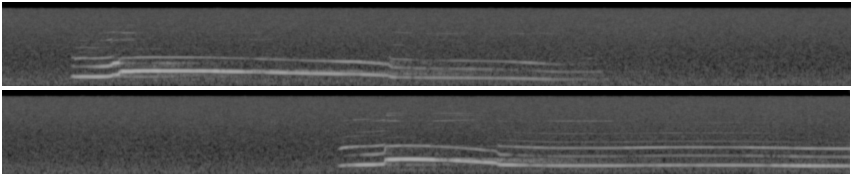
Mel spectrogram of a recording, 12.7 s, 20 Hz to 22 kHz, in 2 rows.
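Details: A gray wolf pup of the Snake River pack, Summit Ridge area, Wallowa County, Oregon, 25 July 2012, howls long, smooth rising then falling howls; pack members, unseen, return its howls.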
